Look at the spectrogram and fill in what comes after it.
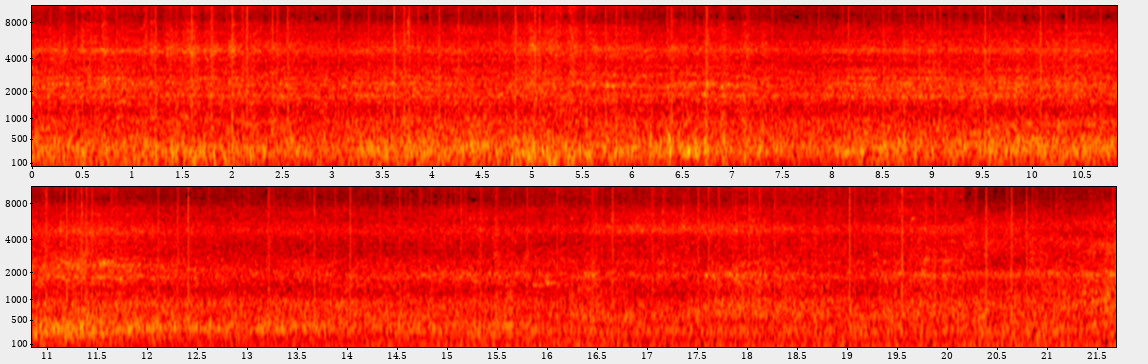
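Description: A train running on the rails: a steady rumble of wheels and carriages that eases off slightly after about seven seconds.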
